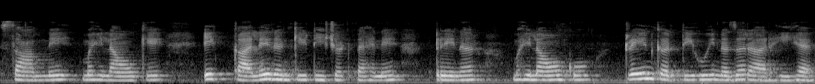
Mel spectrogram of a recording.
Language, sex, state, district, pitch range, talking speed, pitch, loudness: Hindi, female, Chandigarh, Chandigarh, 200-215 Hz, 140 wpm, 210 Hz, -16 LUFS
